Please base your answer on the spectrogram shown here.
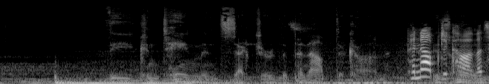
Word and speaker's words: Panopticon: Panopticon, that's how you say it.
